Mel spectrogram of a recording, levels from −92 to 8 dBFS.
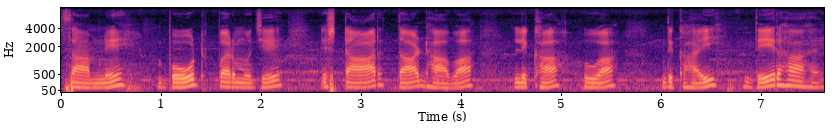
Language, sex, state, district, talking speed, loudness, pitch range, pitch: Hindi, male, Madhya Pradesh, Katni, 100 wpm, -17 LUFS, 110-130 Hz, 115 Hz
